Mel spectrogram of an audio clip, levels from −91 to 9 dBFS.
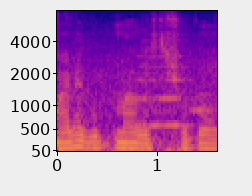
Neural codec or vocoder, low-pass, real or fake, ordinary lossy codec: none; none; real; none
